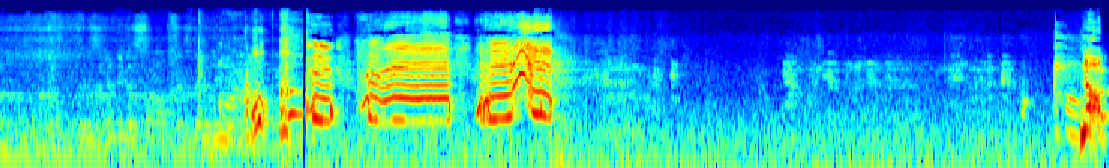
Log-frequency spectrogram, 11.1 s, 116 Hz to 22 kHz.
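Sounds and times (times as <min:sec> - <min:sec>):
baby crying: 0:02.4 - 0:05.6.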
